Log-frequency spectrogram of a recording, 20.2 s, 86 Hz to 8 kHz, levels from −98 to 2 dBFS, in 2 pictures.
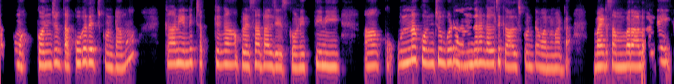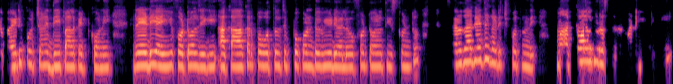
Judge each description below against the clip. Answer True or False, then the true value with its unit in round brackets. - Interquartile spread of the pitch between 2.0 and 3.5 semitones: True (2.7 semitones)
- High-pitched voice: True (235 Hz)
